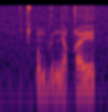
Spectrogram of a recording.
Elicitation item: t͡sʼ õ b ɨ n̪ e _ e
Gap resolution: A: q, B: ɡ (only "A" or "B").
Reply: A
